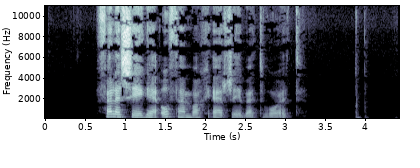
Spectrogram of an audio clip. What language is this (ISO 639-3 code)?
hun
